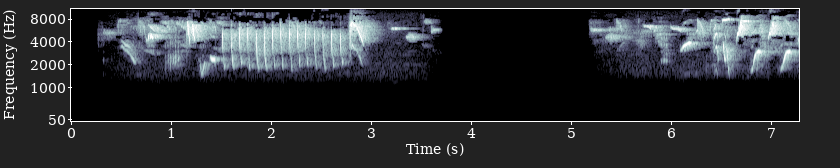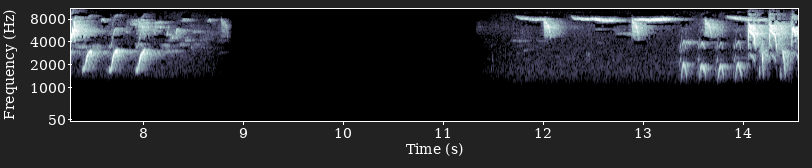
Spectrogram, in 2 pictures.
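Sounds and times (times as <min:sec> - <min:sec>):
bird singing buzzy chirps: 0:00.3 - 0:03.7, 0:05.2 - 0:08.9, 0:11.7 - 0:14.5.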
